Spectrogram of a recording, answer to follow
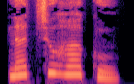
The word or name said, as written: ನಚ್ಚುಹಾಕು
